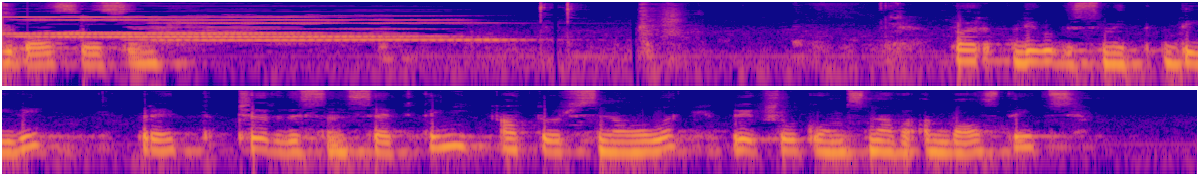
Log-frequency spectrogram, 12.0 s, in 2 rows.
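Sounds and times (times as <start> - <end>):
speech: 0.0 - 1.1, 4.8 - 11.5
parliament voting bell ringing: 0.0 - 3.1.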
